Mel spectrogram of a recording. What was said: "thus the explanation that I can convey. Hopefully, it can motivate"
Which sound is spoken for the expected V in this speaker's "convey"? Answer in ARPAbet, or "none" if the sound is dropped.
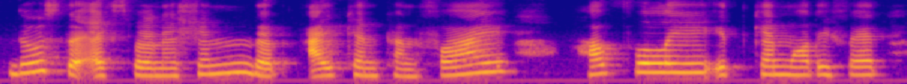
F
